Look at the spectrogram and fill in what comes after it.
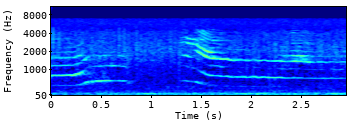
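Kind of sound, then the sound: animal, cat meowing plaintively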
